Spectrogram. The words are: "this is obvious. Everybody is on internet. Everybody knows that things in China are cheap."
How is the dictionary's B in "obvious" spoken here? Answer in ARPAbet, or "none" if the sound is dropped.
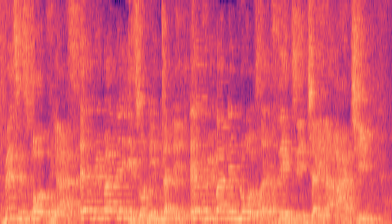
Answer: none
